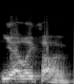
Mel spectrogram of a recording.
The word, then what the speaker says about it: Tahoe: Am I saying that wrong? – Lake Tahoe. Yeah, no, well, right. Hey, I got it right for once.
